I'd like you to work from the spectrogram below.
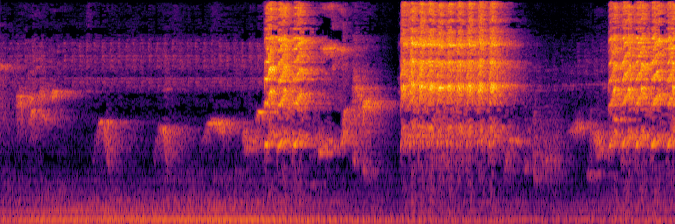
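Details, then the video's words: Lorikeet starting with soft, short downslurred whistles, then breaking into loud harsh screeching bursts that stop and start several times. "BURUNG NURI PERKICI GACOR"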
